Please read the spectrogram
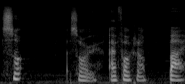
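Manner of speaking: nonchalant offhand tone. Mocking how casually a line was delivered: imitating Daya's nonchalance. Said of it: "It's as nonchalant as Daya's".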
